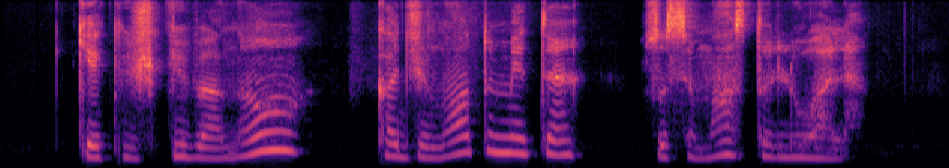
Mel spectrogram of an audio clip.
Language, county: Lithuanian, Vilnius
